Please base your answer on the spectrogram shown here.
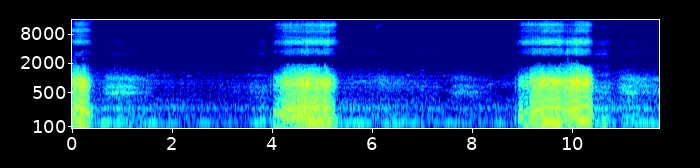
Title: Who Snores louder?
